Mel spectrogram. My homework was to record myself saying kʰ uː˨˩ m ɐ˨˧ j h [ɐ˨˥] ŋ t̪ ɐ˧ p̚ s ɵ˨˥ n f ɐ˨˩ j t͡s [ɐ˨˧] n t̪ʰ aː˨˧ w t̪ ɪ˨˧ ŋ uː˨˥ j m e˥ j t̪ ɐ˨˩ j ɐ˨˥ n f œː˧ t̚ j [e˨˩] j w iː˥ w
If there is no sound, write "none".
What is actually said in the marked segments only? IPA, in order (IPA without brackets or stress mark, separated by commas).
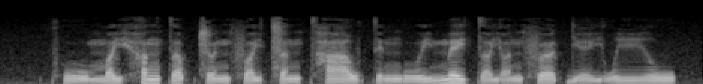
ɐ˥, ɐ˨˧, e˨˩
